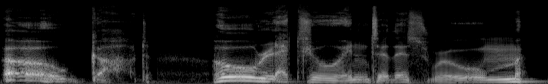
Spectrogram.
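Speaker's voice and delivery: slow, anguished groaning. A narrator's reading. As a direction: groan it out, drawn long and half-breathed. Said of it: "he groaned".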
